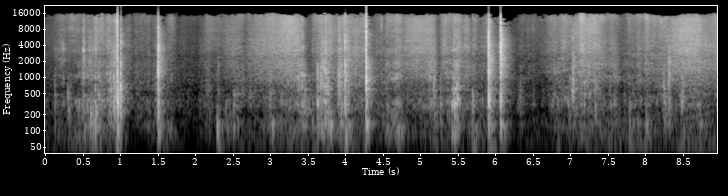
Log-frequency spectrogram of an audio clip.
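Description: Cardboard shipping box being opened by hand: the flaps are pulled apart with several sharp cardboard knocks, and there is rustling as a bagged load of dry cat food inside is handled.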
